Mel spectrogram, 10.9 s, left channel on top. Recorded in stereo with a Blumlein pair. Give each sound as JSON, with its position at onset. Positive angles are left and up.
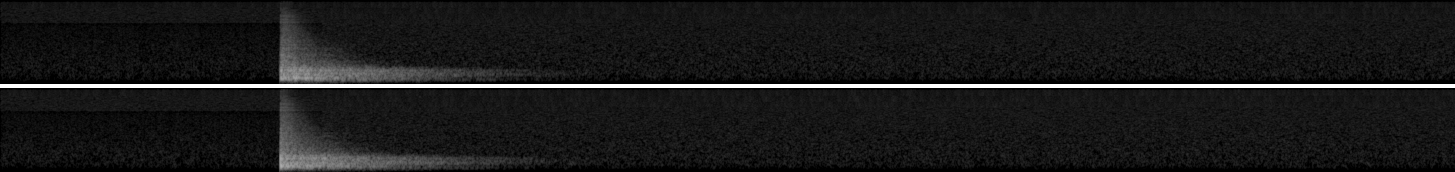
{"t": 2.1, "sound": "a snare drum", "azimuth_deg": -20, "distance_m": 1.0}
